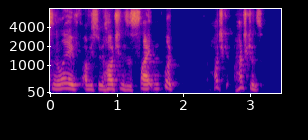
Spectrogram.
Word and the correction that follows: Hodgins: he's been fantastic. Hodgins. I can't even say his name.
